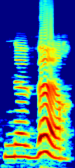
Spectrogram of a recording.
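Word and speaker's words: neuf heures: انتبهوا للنطق فقلت 9 heures V. نطقت لا لتر V مع أنه ما مكتوباش لأنه عندي لا liaison entre F et H.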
